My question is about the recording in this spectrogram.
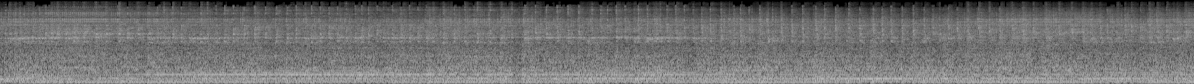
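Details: Lawn-Boy DuraForce two-stroke mower after reinstalling a rebuilt carburetor: steady, even buzzing note with no stumbles or surging; engine running cleanly.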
